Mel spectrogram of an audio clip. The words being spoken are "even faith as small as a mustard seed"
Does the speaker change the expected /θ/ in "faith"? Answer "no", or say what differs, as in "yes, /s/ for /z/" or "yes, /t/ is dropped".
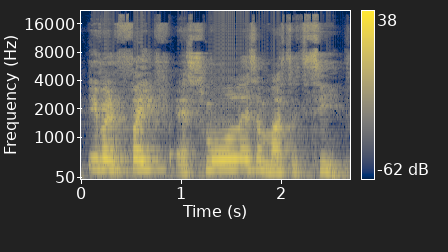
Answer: yes, /f/ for /θ/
